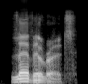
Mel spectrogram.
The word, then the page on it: levirate: British English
